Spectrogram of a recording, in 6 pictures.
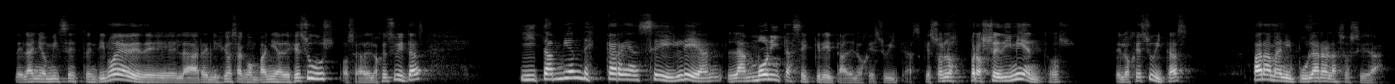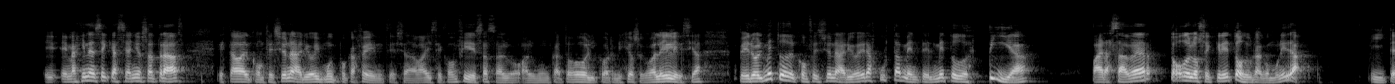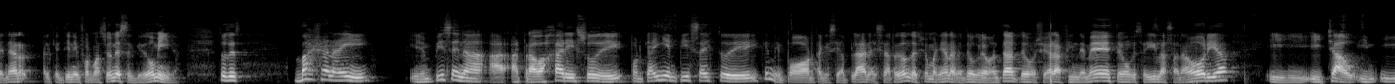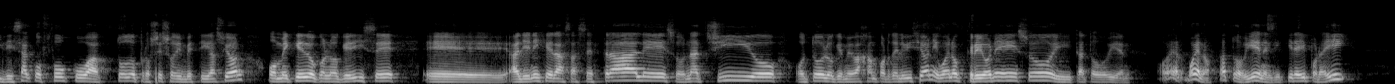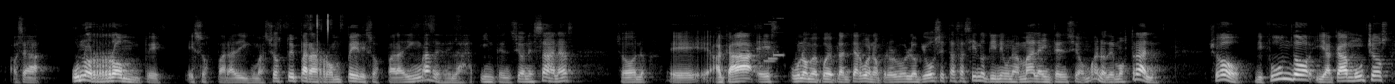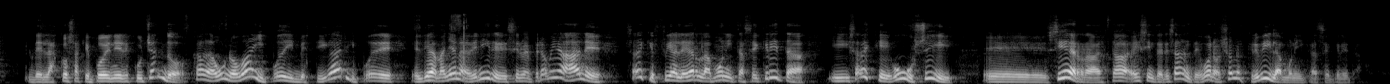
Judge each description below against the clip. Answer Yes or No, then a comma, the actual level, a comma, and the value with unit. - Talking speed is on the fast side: Yes, fast, 200 wpm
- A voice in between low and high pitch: Yes, medium, 145 Hz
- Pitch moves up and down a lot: Yes, wide, 6.4 semitones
